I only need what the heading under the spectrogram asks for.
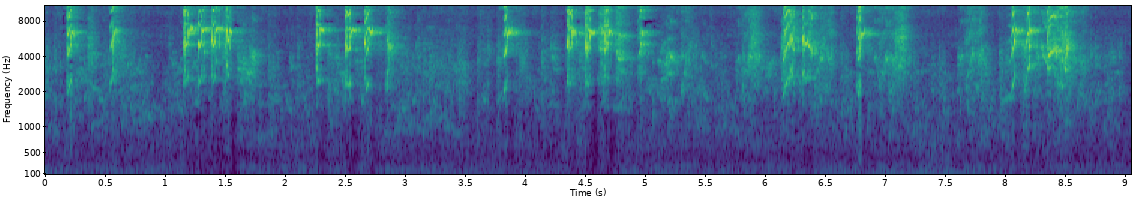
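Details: Lovebird voice meant for calling an escaped bird home: short bursts of piercing, rapid chirps come every second or so, with brief quiet gaps between groups.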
